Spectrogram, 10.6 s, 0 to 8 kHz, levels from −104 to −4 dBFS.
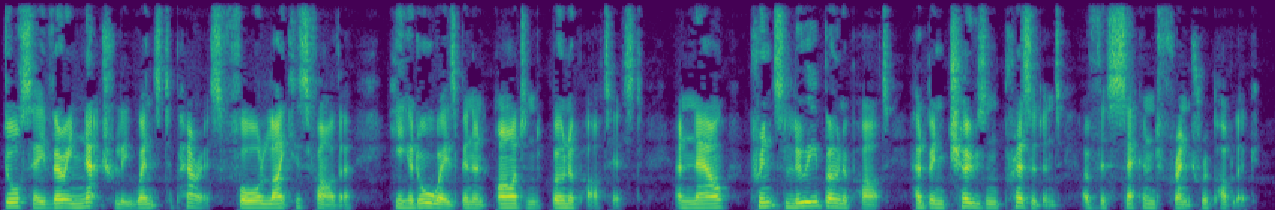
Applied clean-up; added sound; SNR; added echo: none; none; none; none.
